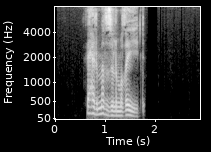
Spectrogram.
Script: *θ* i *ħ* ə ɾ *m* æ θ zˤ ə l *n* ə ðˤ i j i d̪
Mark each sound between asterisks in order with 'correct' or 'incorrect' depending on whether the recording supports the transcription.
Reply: correct, correct, correct, incorrect: m

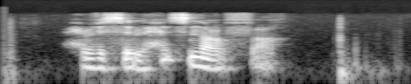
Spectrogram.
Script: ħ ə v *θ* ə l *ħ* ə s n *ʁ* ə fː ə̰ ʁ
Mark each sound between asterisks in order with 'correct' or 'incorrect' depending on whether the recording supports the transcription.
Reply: incorrect: s, correct, correct

